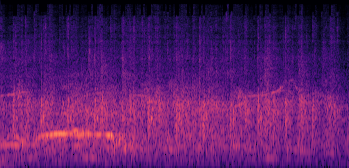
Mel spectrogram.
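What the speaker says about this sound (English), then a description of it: "You guys applauded and you didn't even know who I was" A comedy club audience applauds a man introduced from the crowd, dense clapping close and steady with cheering voices mixed in, tapering slightly toward the end.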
